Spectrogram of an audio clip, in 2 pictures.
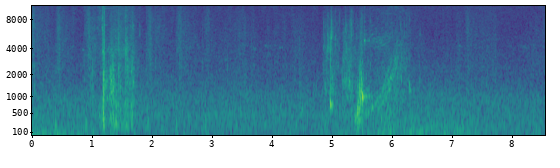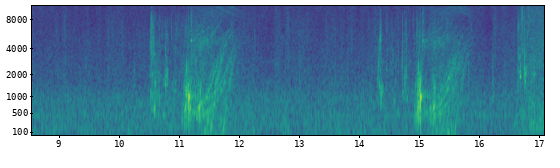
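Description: Water splashes from a watering can in short bursts.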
